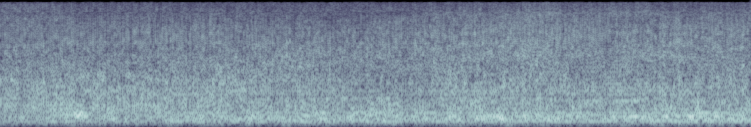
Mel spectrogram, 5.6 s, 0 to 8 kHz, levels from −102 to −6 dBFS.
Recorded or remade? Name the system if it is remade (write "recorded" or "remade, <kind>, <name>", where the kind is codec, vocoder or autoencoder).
remade, vocoder, HiFi-GAN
